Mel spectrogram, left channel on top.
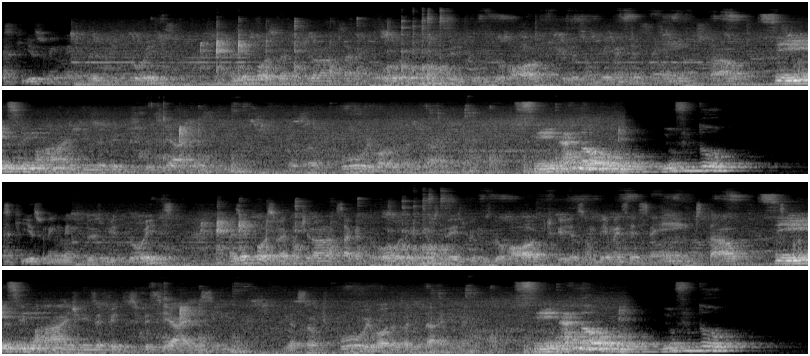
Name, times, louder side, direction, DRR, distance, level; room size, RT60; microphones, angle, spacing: voice 1, 0.0-7.4 7.7-12.7, right 2 dB, 65° right, 3 dB, 0.5 m, -28 dB
sound 1, 0.7-14.3, left 3 dB, 85° left, 0.5 m, -34 dB
sound 2, 1.5-1.7 2.0-3.0 3.3-8.2 8.5-8.6 9.5-10.8 11.3-13.0 13.2-13.7 14.2-14.3, left 1 dB, 55° left, 0.7 m, -32 dB
voice 2, 7.7-8.7 13.2-15.2, left 1 dB, 5° left, -6 dB, 0.7 m, -19 dB
3.7 x 2.1 x 2.2 m, 0.92 s
head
